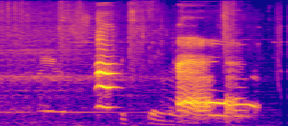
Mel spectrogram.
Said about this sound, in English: That wasn't bad acting, I guess, right there with the scream.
